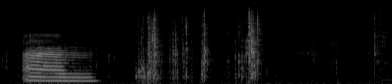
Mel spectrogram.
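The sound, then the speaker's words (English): Cards being pulled from a Psychic Tarot deck: a short ringing tone comes first, followed by several quick, faint papery flicks and rustles. “pull the cards from the Psychic Tarot deck to get the overall advice”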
